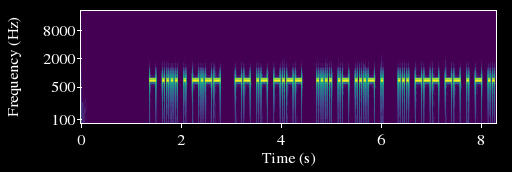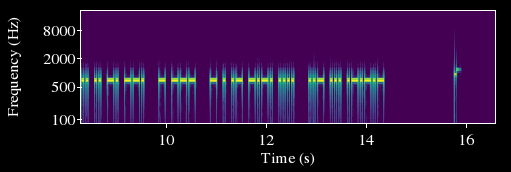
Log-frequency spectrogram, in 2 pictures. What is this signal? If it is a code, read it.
Morse code, heard as a keyed tone, about 28 wpm, 700 Hz. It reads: THEY MAY HAVE SOMETHING TO TEACH US.
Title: Sentences from Top 1000 Words - Review Part 2 - 28wpm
